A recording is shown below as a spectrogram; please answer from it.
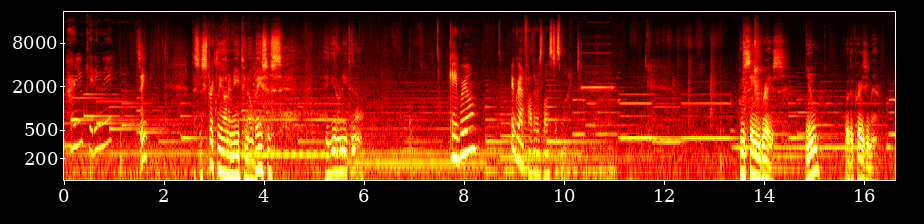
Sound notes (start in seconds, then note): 10.2 alarm dings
